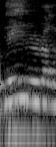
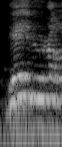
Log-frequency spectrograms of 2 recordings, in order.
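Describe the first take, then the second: First: Divine command. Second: Louder command. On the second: Repeated divine command, louder. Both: Retold or imitated.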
